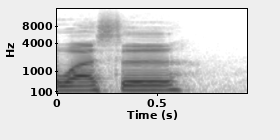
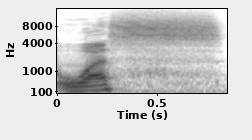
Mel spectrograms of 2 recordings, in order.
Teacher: sin jangan dipantulkan, jangan dibaca wase, tapi apa? Alirkan suara dia dengan sempurna, maka dibaca was, ya.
